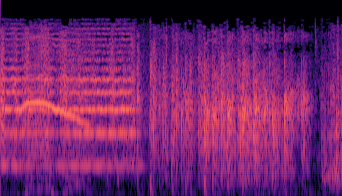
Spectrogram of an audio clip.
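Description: Cartoon soundtrack: a held orchestral chord with a wailing cry rising and falling over it. About two seconds in the chord breaks off into a busier, noisier passage with quick clicks and knocks.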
